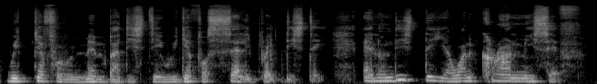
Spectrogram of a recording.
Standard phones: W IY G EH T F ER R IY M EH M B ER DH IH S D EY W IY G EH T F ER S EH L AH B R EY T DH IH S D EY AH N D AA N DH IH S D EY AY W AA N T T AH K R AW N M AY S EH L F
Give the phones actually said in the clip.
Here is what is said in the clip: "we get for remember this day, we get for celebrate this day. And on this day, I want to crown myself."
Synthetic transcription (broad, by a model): W IY G EH T F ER R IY M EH M B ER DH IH S D EY W IY G EH T F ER S EH L AH B R EY T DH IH S D EY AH N AA N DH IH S D EY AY W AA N K R AW N M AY S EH L F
